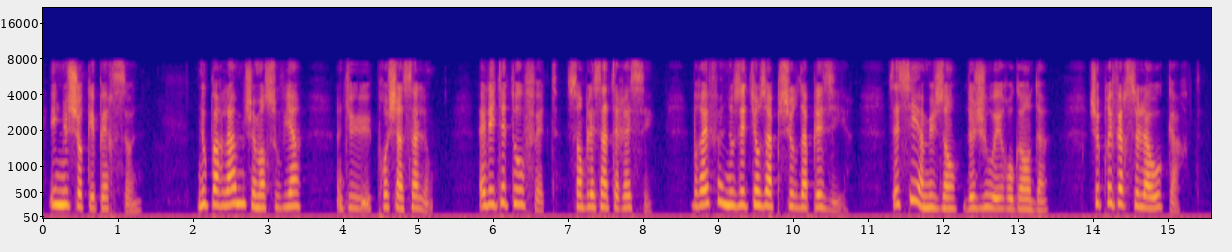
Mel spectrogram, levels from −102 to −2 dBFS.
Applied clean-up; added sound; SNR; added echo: none; none; none; none.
